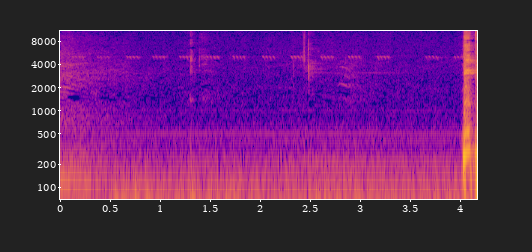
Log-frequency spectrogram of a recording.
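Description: A cricket chirping: a thin, high pulsed note repeating evenly about three times a second, heard faintly over a low steady hum, with two faint clicks.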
